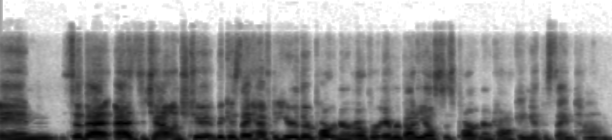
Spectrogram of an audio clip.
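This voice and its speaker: Talking very fast, a woman speaks with a Southern US accent. She leaves hardly any pauses. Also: medium pitch for a woman, fairly even intonation. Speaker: 4-H extension educator. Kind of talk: presentation on a video call.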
